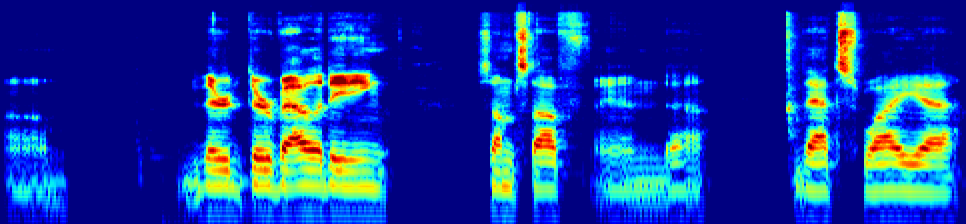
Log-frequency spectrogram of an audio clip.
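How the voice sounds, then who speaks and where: A man co-hosting a live show, addressing viewers in halting, rambling talk full of stammered restarts. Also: deep voice, monotone, vocal fry. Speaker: co-host reading chat questions.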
